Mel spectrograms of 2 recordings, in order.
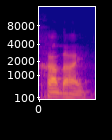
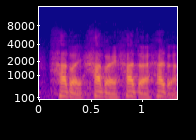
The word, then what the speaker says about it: had I: structure we're looking at, is the importance of not pronouncing the had as if it began with a jota. Okay, it's not had I. Okay, had I.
